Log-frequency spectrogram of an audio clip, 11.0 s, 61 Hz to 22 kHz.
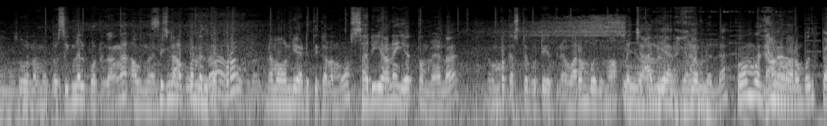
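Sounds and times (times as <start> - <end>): faint hiss: 1.4 - 10.6
person's voice in pitched phrases: 7.4 - 9.5.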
